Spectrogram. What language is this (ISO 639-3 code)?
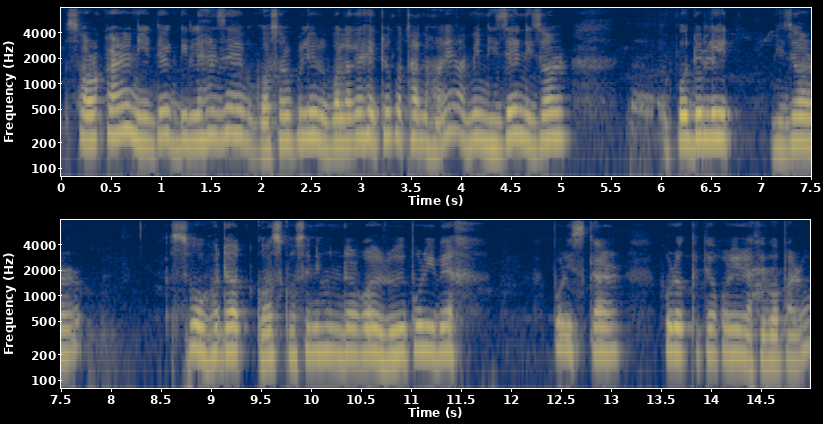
asm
